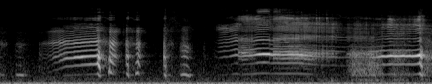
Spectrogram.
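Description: Young child crying: a rising wail about half a second in, short broken sobs, then a long held cry and another wail starting near the end.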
